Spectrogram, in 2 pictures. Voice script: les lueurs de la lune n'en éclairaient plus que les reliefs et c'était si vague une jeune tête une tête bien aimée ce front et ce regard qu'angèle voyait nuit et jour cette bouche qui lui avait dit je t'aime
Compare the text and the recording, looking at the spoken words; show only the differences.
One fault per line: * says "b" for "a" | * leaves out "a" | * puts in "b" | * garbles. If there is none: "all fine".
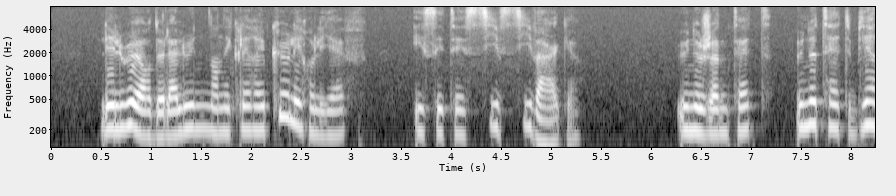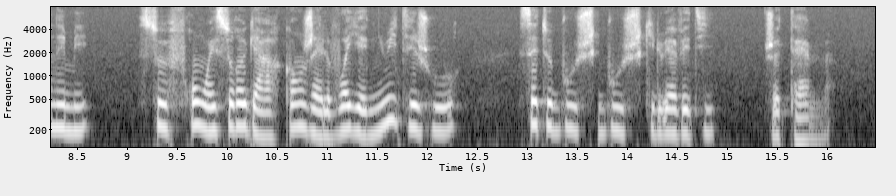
* leaves out "plus"
* puts in "si"
* puts in "bouche"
